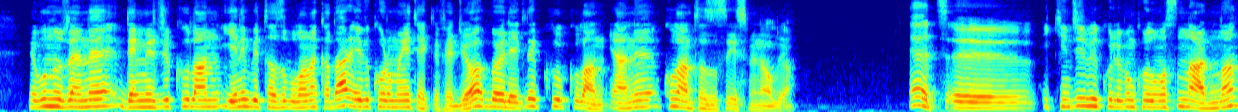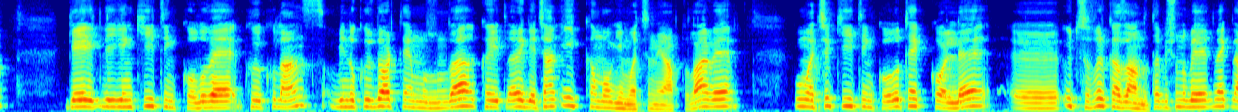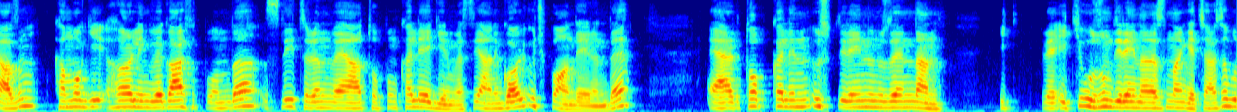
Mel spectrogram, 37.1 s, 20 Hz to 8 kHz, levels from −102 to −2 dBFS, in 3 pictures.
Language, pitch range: Turkish, 150-185 Hz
